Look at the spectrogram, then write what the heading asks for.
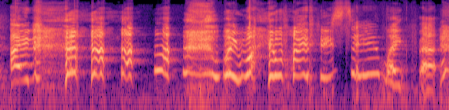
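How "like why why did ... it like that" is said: very high, squeaking through laughter; cracking up while talking; real helpless laughter. Real, not acted. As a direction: barely get the words out for laughing. Cracking up over the replayed clip.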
